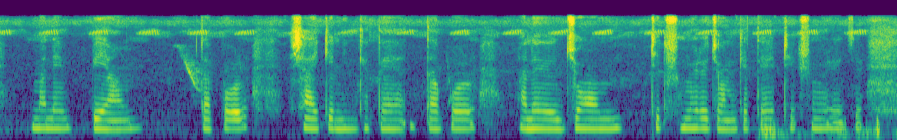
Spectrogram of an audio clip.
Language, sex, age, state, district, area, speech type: Santali, female, 18-30, West Bengal, Birbhum, rural, spontaneous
